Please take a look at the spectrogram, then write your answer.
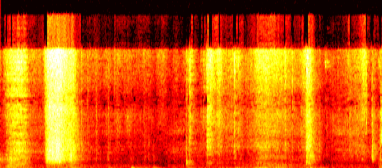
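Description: A tool scrapes loose sand from a sandcasting mold in a few rough, raspy strokes, one loud sweep followed by quieter irregular scrapes close by.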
